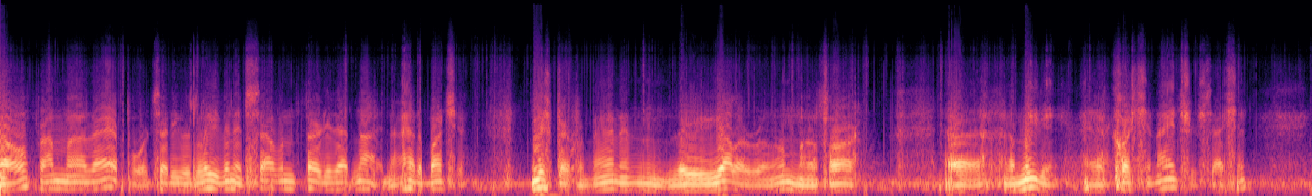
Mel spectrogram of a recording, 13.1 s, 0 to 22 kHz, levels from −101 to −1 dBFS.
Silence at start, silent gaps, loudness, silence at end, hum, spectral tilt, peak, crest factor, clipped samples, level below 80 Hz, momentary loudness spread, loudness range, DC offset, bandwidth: 0 s; none; -16 LUFS; 0 s; none; -9.5 dB/octave; 0 dBFS; 14 dB; under 0.1%; -44 dBFS; 18 LU; 3 LU; under 0.1%; 7.2 kHz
